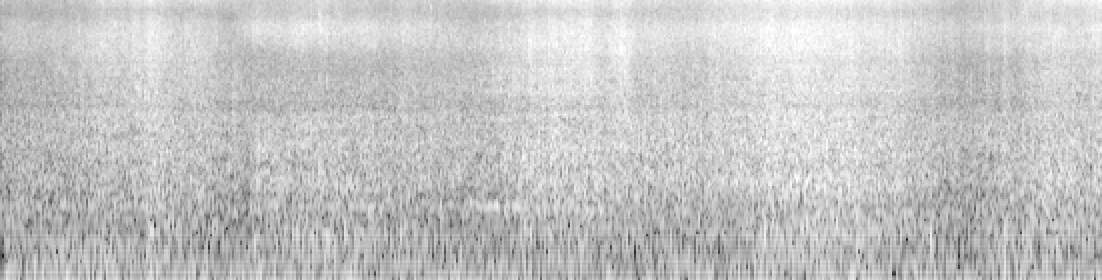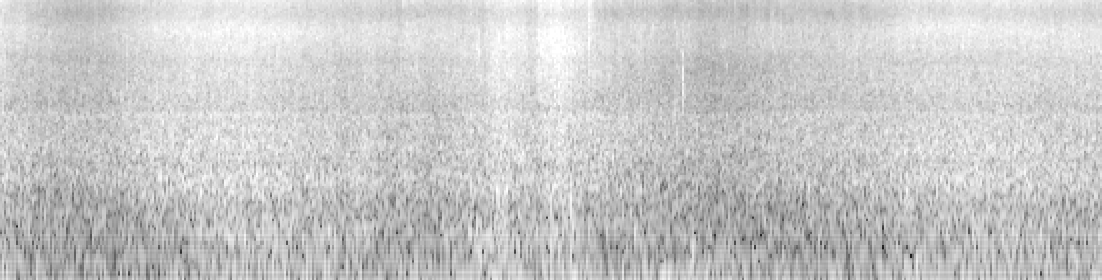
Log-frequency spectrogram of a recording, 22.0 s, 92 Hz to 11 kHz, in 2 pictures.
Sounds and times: the waves 0:00.0 - 0:22.0

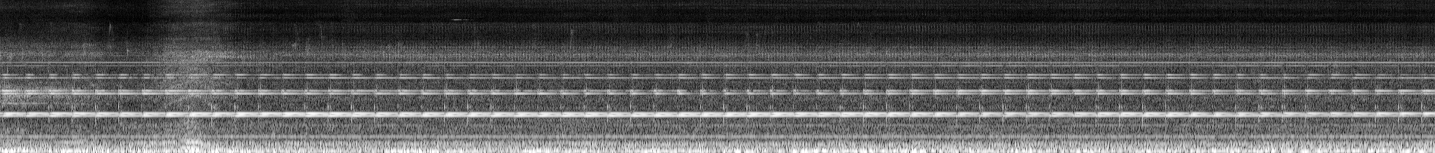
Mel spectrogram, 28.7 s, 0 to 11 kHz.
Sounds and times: Traffic sound 0:00.0 - 0:05.2
The train passes by 0:00.0 - 0:28.7

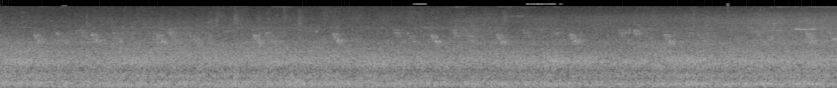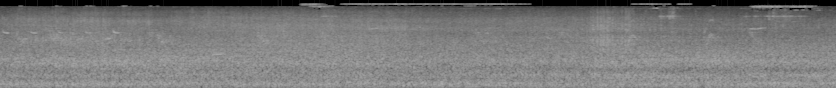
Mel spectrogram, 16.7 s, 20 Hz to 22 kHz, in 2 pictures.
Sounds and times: Highway 0:00.0 - 0:16.7

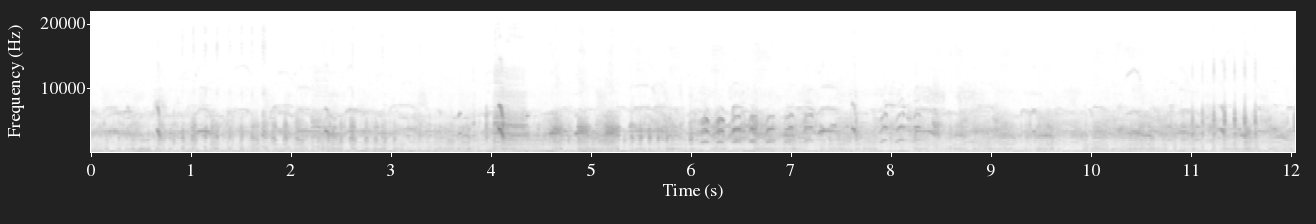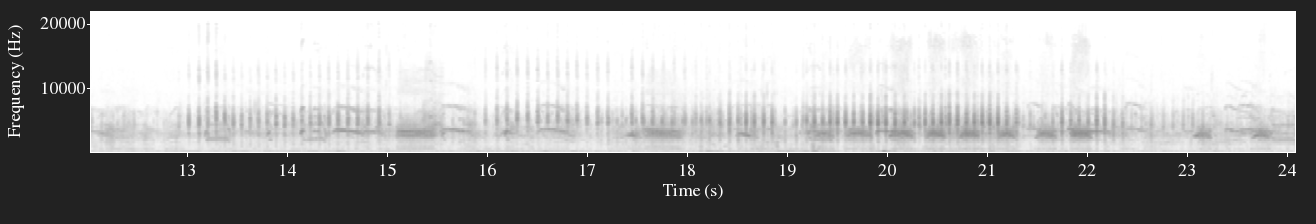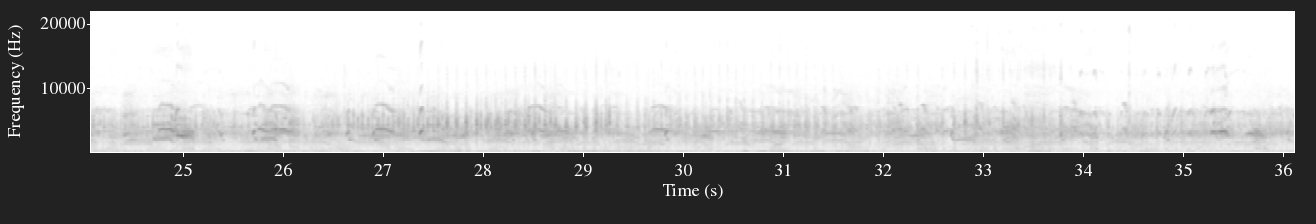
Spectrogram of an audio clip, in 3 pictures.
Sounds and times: arctic tern colony 0:00.0 - 0:36.1
background noise from people 0:00.0 - 0:36.1
boats 0:00.0 - 0:36.1

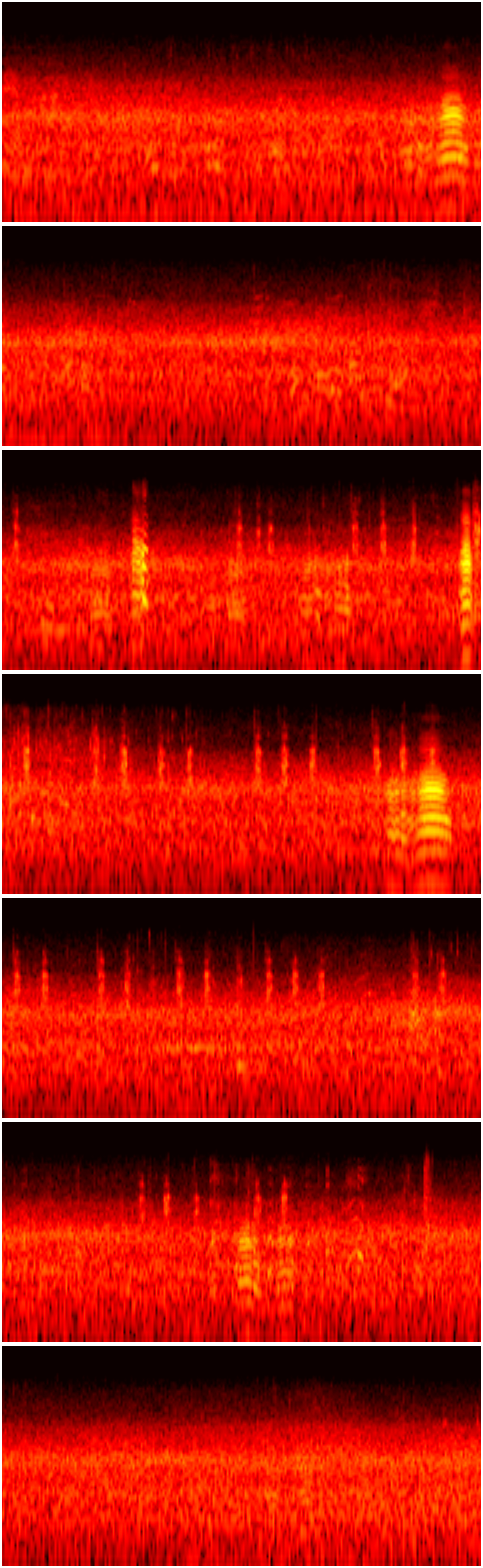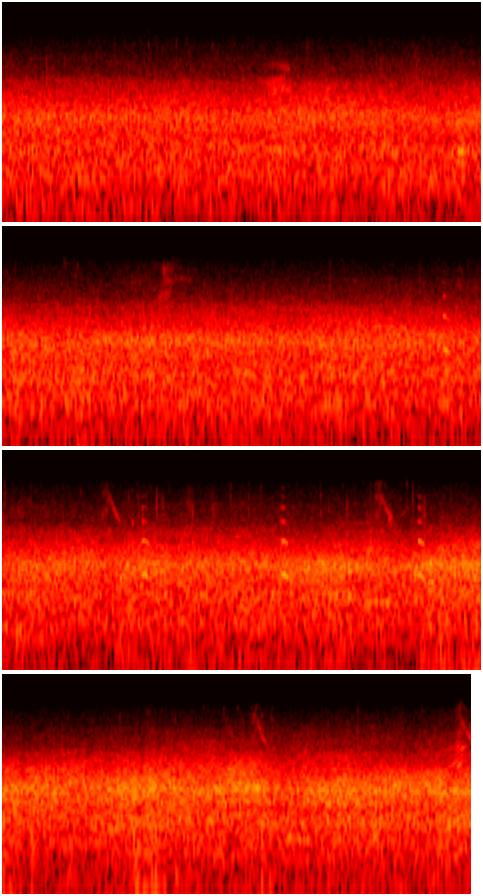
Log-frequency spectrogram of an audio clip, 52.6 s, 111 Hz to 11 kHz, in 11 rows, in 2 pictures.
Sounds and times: ducks swimming 0:09.0 - 0:11.1
ducks swimming 0:11.7 - 0:28.2
geese (100s of them) 0:11.8 - 0:16.3
swans 0:11.8 - 0:28.2
flies/water insects 0:11.9 - 0:18.2
swans 0:42.6 - 0:43.4
swans 0:44.0 - 0:46.2
ducks swimming 0:44.0 - 0:47.4
geese (100s of them) 0:44.1 - 0:44.7
swans 0:46.8 - 0:47.4
swans 0:52.3 - 0:52.5
geese (100s of them) 0:52.4 - 0:52.5

